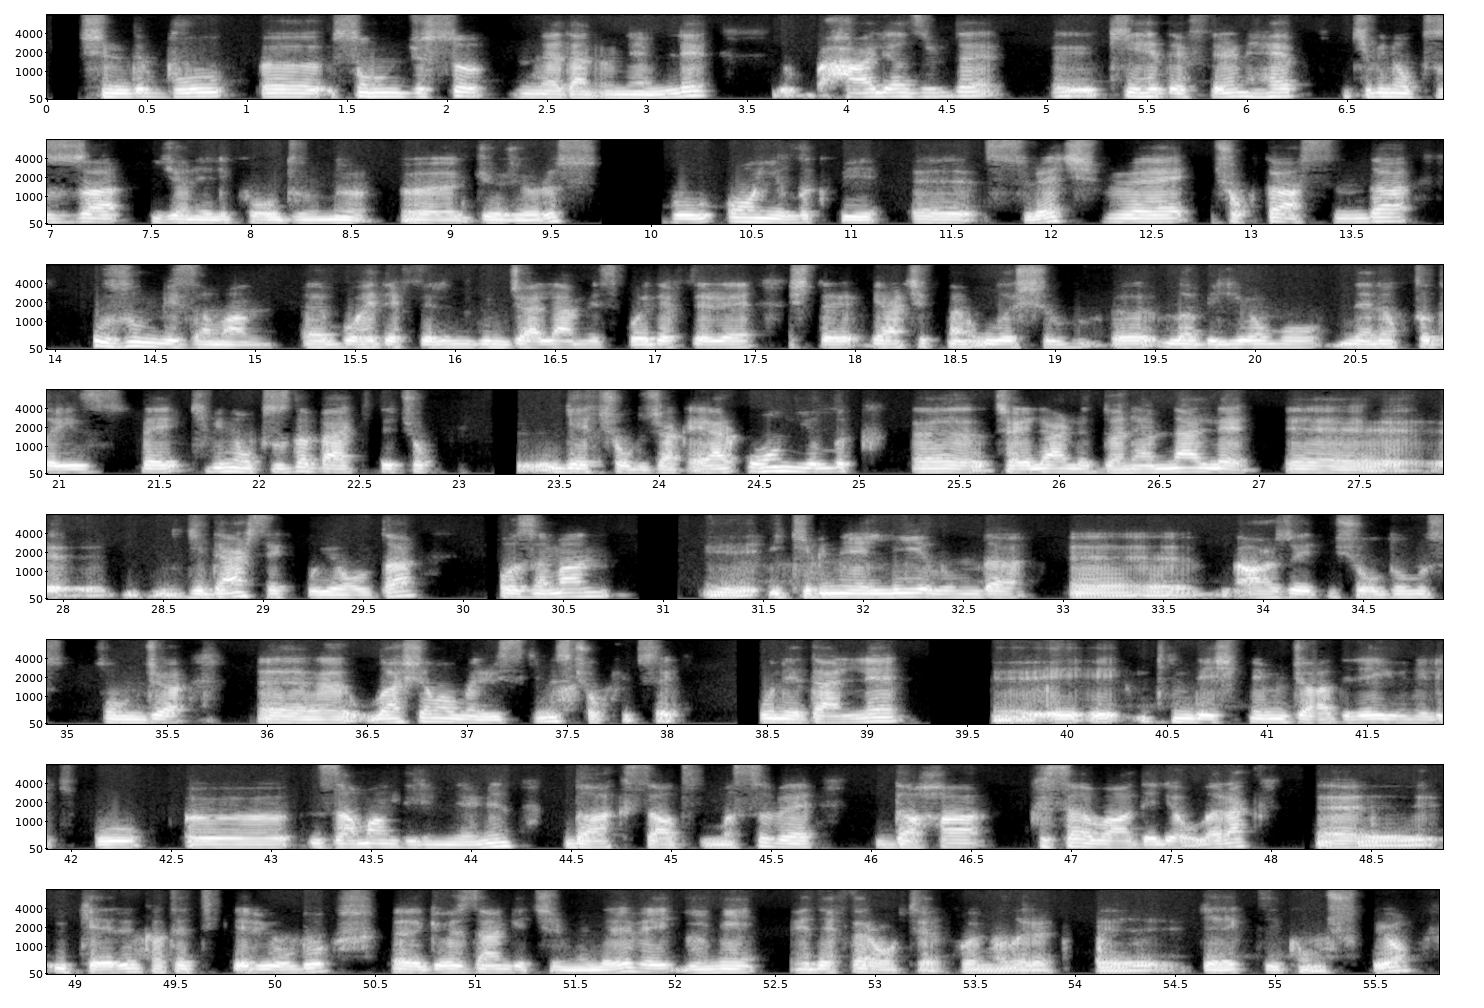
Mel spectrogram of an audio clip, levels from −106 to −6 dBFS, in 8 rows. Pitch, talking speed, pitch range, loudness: 110 Hz, 110 wpm, 105-120 Hz, -13 LUFS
